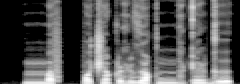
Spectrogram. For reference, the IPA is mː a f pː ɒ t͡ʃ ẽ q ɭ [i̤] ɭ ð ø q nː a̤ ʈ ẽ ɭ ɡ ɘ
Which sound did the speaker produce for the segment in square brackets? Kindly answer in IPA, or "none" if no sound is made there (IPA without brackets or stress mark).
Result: e̤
